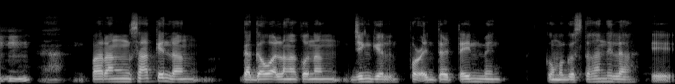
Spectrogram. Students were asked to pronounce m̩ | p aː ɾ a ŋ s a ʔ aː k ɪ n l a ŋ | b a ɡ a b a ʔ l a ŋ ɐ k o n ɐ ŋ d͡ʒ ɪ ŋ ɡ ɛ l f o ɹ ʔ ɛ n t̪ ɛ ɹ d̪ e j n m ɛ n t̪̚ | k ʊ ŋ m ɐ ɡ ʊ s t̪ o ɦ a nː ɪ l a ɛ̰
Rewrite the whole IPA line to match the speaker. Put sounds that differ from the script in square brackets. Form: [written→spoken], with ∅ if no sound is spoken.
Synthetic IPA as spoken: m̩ | p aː ɾ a ŋ s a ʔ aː k ɪ n l a ŋ | [b→ɡ] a ɡ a [b→w] a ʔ l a ŋ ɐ k o n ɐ ŋ d͡ʒ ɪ ŋ ɡ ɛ l f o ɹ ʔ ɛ n t̪ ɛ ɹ [d̪→t̪] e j n m ɛ n t̪̚ | k ʊ ŋ m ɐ ɡ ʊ s t̪ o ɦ a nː ɪ l a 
